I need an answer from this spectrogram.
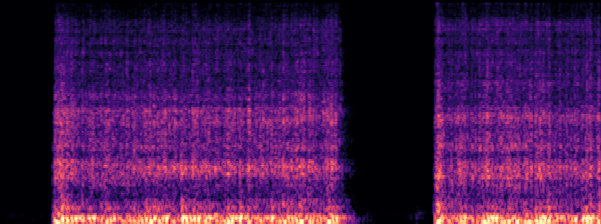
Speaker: այս սիստեմը շատ լավ աշխատեց։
